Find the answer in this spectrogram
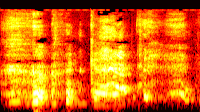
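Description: A young woman coughs about once at the start, then laughs.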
